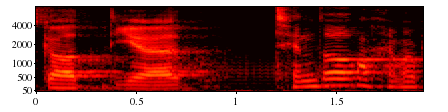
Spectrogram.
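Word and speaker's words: Tindle: It's got the tindal, am I pronouncing that right?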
